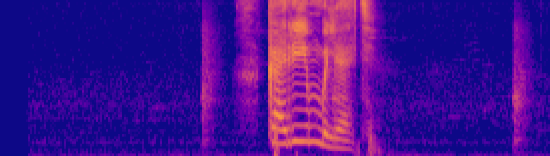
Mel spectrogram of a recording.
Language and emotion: Russian, angry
